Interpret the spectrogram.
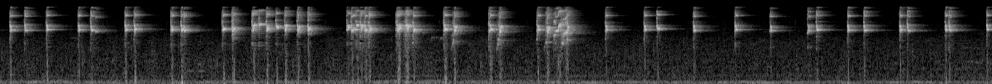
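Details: An excited lovebird calling out to rivals in ngekek style: rapid high chirps that thicken into dense, harsh chattering bursts midway, then return to quick, evenly spaced sharp notes.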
